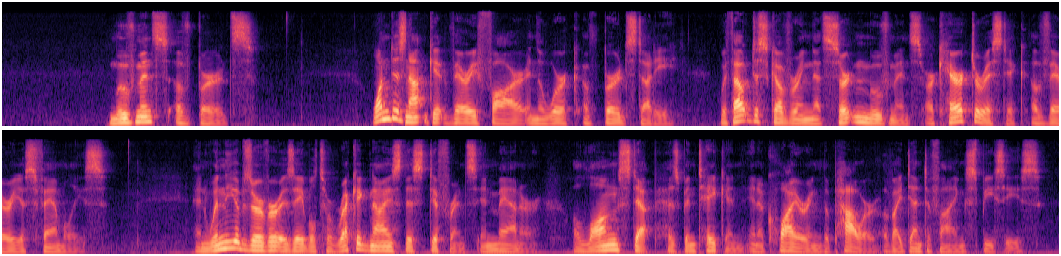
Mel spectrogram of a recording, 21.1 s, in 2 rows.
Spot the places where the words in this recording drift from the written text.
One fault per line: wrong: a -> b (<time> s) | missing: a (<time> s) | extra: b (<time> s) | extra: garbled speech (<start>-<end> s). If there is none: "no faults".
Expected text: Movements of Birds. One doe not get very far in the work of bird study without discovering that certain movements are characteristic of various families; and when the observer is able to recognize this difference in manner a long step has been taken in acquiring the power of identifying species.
wrong: doe -> does (3.9 s)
